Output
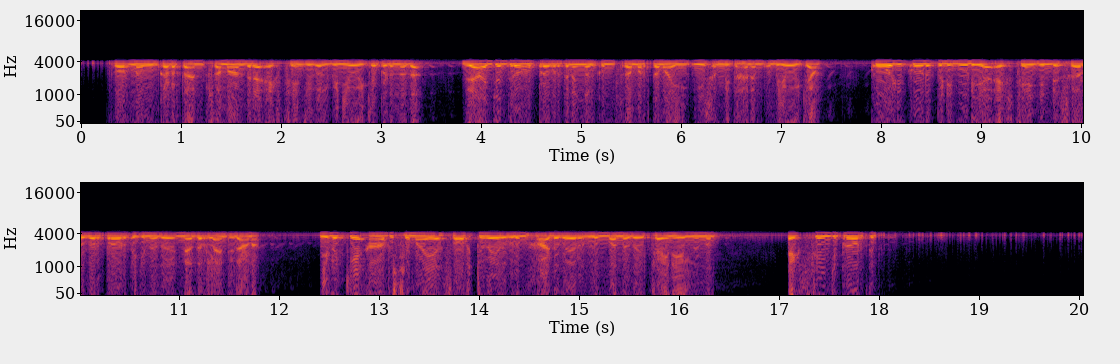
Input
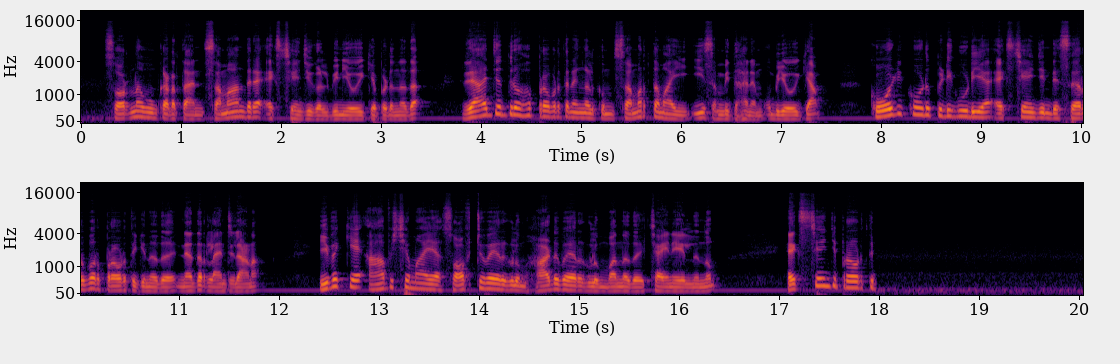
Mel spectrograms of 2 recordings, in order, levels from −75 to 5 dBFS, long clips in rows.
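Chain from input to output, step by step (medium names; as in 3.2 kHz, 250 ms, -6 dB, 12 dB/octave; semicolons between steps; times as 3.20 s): level-controlled noise filter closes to 630 Hz, open at -18.5 dBFS; in parallel at -11.5 dB: fuzz box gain 45 dB, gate -51 dBFS; on the sum: frequency inversion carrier 3.9 kHz; frequency-shifting echo 186 ms, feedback 59%, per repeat +67 Hz, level -23 dB; trim +4 dB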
